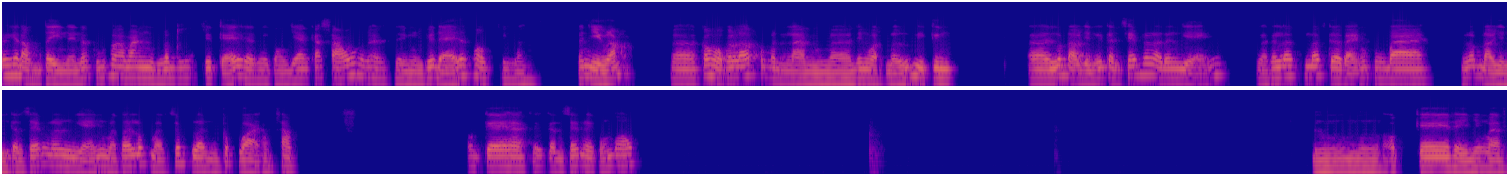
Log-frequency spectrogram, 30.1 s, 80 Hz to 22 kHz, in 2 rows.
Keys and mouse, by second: 1.6 middle click, 3.9 middle click, 6.1 click, 10.1 click, 11.8 middle click, 12.6 click, 16.6 click, 22.8 click, 25.9 middle click, 26.4 click, 27.8 middle click.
